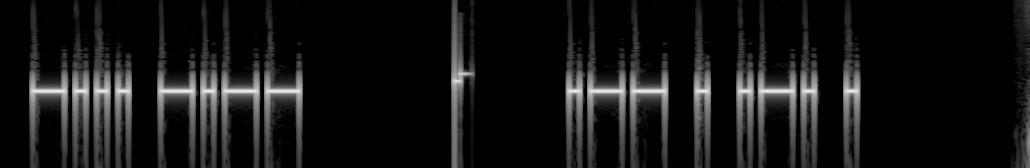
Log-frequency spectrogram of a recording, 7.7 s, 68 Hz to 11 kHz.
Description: Morse code, heard as a keyed tone, about 15 wpm, 700 Hz. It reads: BY WERE
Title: Sentences from Top 100 Words - New Word Drill - 15wpm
